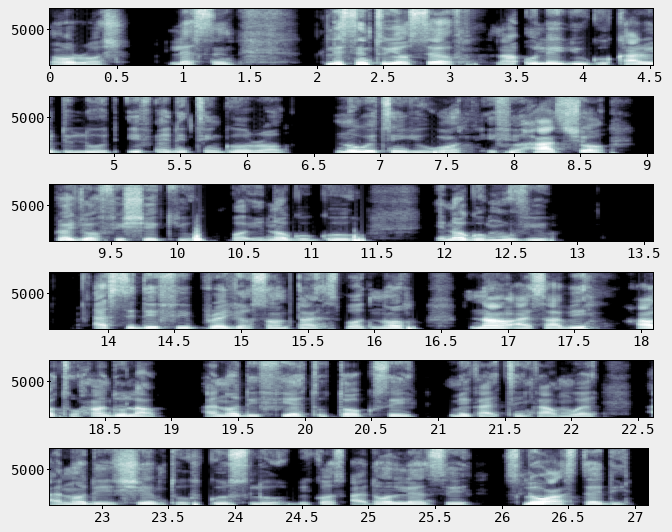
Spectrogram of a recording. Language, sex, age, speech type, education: Nigerian Pidgin, male, 30-45, spontaneous, tertiary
